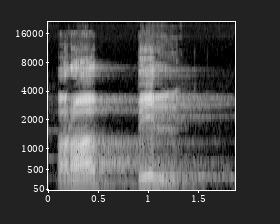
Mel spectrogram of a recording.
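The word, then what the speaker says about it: رَبّ: লিল্লাহি, লিল্লাহি, আলহামদু লিল্লাহি, রব্বিল, রদ এবারে আমরা ধরবো যেহেতু উপরে তাসদীদ তিন কাটা, এটা হলো তাসদীদ, আর তাসদীদ ওয়ালা হরফ দুইবার উচ্চারণ করতে হয়।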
